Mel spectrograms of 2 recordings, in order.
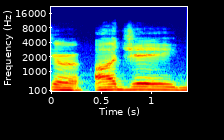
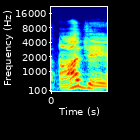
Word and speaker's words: Ajay: and and I don't think Ajay Gali is an American name. Oh, it's Ajay.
